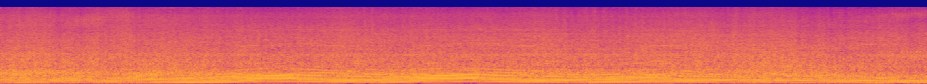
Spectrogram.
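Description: A smoking motorcycle engine runs smoothly, its steady mid-pitched hum rising and falling gently with light throttle blips, loud and close throughout with no talking.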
